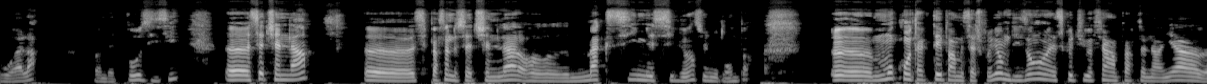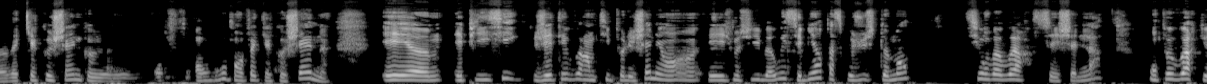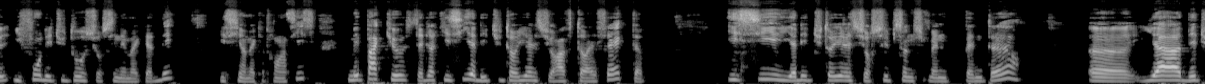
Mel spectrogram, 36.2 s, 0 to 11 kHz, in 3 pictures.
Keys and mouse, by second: 1.2 click, 21.4 click.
